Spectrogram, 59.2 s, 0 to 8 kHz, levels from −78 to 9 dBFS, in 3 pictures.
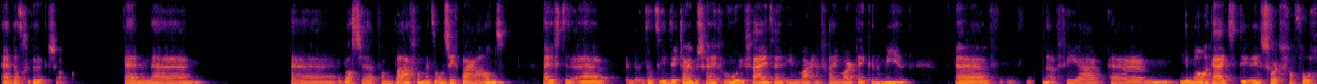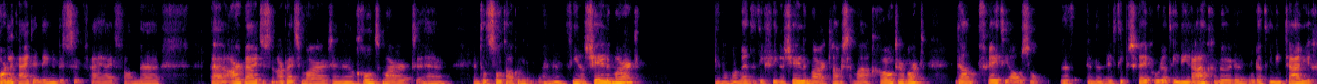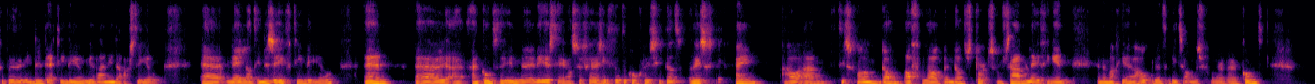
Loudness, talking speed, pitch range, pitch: -20 LUFS, 155 wpm, 130-155 Hz, 140 Hz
